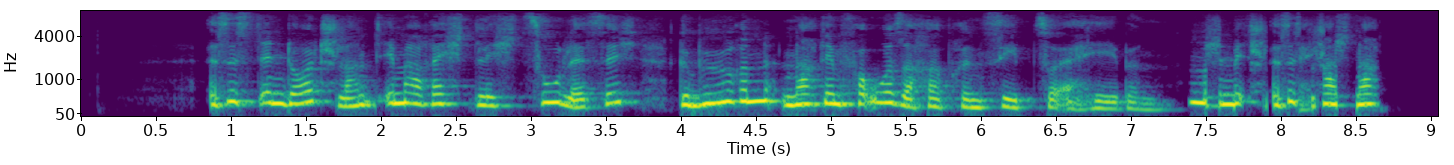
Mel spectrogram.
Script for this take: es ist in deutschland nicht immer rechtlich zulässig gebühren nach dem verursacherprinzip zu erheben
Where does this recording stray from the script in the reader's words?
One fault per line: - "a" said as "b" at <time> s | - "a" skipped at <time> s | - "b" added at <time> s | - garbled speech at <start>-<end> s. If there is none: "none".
- "nicht" skipped at 2.0 s
- garbled speech at 7.4-8.7 s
